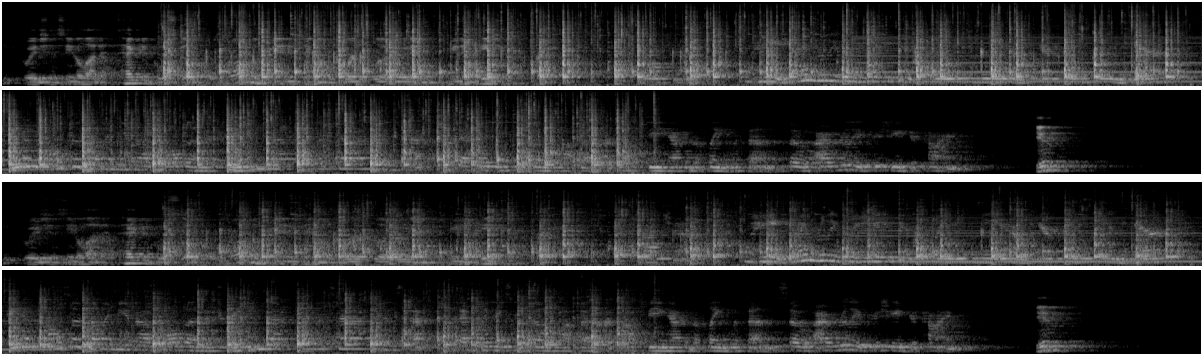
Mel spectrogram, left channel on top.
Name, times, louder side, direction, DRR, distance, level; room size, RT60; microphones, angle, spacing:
voice 1, 0.2-5.6 22.3-22.6, left 2 dB, 45° left, -5 dB, 7.2 m, -37 dB
Drip, 1.6-18.6, left 4 dB, 85° left, 1.0 m, -29 dB
voice 2, 6.3-21.6, left 1 dB, 60° right, -3 dB, 4.1 m, -36 dB
Wind instrument woodwind instrument, 8.4-12.6, equal, 10° left, 2.1 m, -41 dB
25.5 x 15.5 x 3.4 m, 1.2 s
head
